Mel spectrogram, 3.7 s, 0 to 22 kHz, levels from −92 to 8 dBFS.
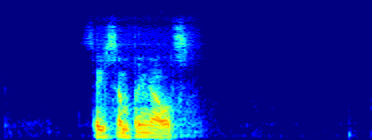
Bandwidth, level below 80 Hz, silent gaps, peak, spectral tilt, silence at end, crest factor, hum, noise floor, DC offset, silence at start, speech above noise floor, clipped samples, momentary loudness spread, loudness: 12 kHz; -64 dBFS; none; -6 dBFS; -7 dB/octave; 1.9 s; 20 dB; none; -88 dBFS; under 0.1%; 0.95 s; 68 dB; under 0.1%; 5 LU; -21 LUFS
